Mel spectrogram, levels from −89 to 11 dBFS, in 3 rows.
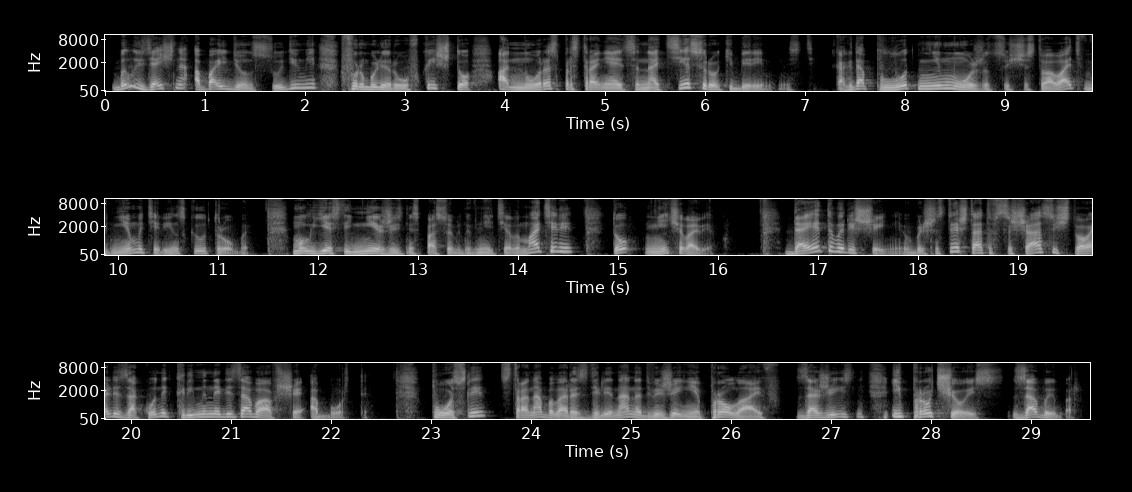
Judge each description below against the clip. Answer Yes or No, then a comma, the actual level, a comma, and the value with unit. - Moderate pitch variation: No, wide, 8.1 semitones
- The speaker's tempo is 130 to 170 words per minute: No, slow, 110 wpm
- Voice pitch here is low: Yes, low, 130 Hz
